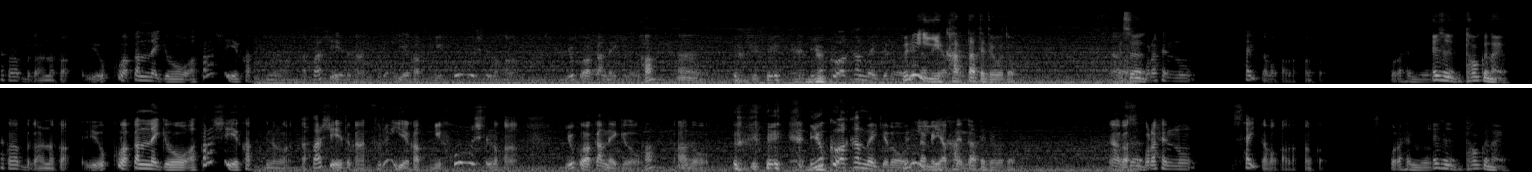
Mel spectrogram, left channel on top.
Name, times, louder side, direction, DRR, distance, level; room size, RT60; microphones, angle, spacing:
voice 1, 0.0-6.4 6.8-9.7 11.1-11.9 12.3-13.1 13.9-14.3, right 7 dB, 85° right, 0.3 m, -37 dB
sound 1, 2.5-11.4, left 3 dB, 40° left, 0.7 m, -44 dB
voice 2, 6.4-7.0 8.1-8.3 9.0-10.2 11.2-11.5 14.3-15.1, left 6 dB, 65° left, 0.4 m, -33 dB
2.6 x 2.6 x 2.7 m
head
